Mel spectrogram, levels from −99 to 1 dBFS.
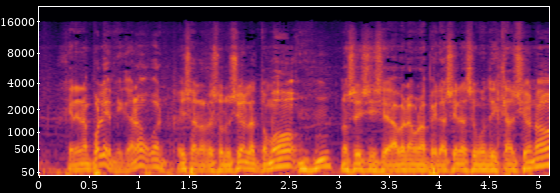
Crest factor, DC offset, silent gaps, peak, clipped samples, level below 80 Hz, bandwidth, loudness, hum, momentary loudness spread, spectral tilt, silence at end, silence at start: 12 dB; 0.1%; none; -8 dBFS; under 0.1%; -30 dBFS; 16.5 kHz; -20 LUFS; none; 4 LU; -4.5 dB/octave; 0 s; 0 s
